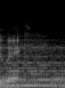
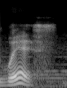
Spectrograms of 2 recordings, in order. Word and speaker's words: Whisk: Tansy Whisk. Did I say it wrong? It common misconception. Oh, Whisk is her family name, so and you don't like your family? it's similar to Wick, but whisk like bakers.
